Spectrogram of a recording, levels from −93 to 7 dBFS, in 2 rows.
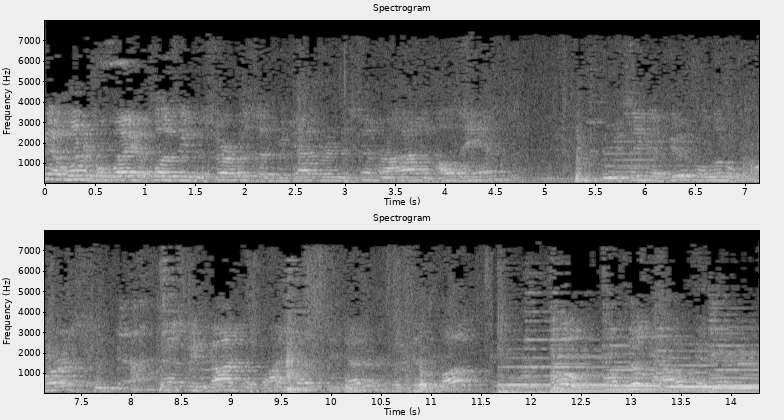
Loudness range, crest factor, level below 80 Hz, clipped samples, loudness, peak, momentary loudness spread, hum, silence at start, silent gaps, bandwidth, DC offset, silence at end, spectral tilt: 6 LU; 16 dB; -34 dBFS; under 0.1%; -17 LUFS; 0 dBFS; 11 LU; none; 0 s; none; 7.6 kHz; under 0.1%; 0 s; -6.5 dB/octave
